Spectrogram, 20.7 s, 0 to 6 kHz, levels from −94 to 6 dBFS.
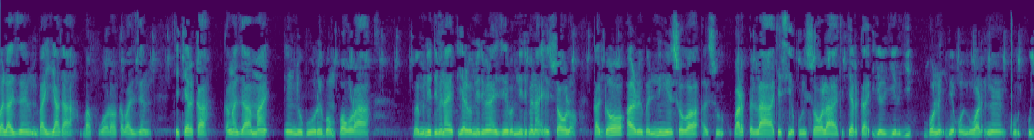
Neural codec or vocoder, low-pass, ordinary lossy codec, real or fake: none; 5.4 kHz; MP3, 24 kbps; real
